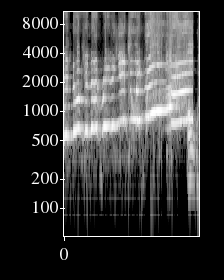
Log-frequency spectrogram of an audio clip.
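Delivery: high, loud indignant yell; angry shout. Acted. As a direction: explode at him, offended. Angry outburst about voice.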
